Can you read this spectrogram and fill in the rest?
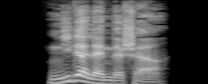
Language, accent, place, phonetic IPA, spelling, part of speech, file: German, Germany, Berlin, [ˈniːdɐˌlɛndɪʃɐ], niederländischer, adjective, De-niederländischer.ogg
- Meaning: inflection of niederländisch: 1. strong/mixed nominative masculine singular 2. strong genitive/dative feminine singular 3. strong genitive plural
